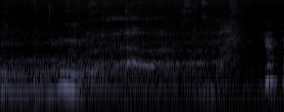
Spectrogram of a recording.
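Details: Pet dog reacting to having its face blown on, giving a grouchy, wavering whine-growl that rises and falls in pitch for about two seconds. A person speaks briefly at the end.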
